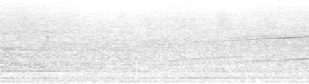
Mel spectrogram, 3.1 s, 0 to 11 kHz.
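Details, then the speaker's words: Asus PG27UQ monitor FPGA cooling fan 1, ramped up to high speed for testing: soft, smooth hiss with a thin tone climbing steadily, no rattle or grinding; the fan works. "So this is fan 1, definitely working. And I think this is what you hear if you if you connect the fans to the monitor board, internal board."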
